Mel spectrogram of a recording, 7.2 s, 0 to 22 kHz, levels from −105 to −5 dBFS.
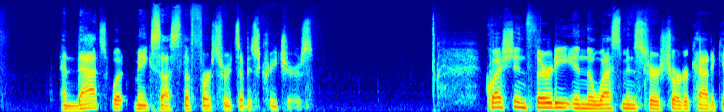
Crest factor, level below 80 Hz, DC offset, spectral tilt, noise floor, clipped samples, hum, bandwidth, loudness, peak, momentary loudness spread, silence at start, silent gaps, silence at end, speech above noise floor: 18 dB; -72 dBFS; under 0.1%; -6 dB/octave; -83 dBFS; under 0.1%; none; 17 kHz; -30 LUFS; -14 dBFS; 13 LU; 0.6 s; none; 0 s; 53 dB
